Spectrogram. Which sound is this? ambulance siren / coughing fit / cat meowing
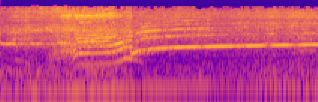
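ambulance siren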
